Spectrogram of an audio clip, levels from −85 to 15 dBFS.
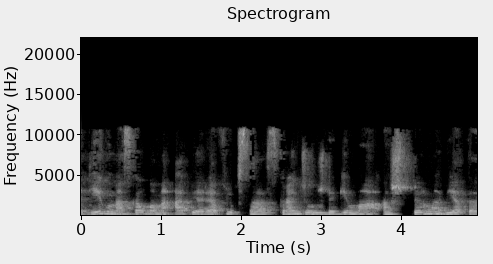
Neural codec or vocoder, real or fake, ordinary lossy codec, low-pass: none; real; MP3, 48 kbps; 10.8 kHz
